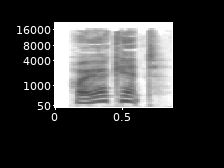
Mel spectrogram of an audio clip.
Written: højrekant

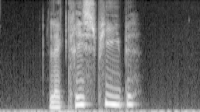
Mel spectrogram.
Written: lakridspibe

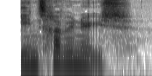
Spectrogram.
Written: intravenøs

